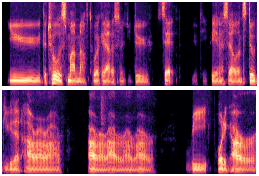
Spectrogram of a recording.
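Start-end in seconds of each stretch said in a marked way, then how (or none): 5.5-10.2 very slow, low, drawn-out rolling pirate arr. Saying the letter R over and over in a trading tutorial, sounding like a pirate. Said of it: "Sounds like a pirate".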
